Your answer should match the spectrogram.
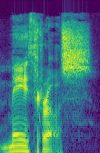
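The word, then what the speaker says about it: Maedhros: i can do this uh methros uh just learned that's how you say that very sexy yes uh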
